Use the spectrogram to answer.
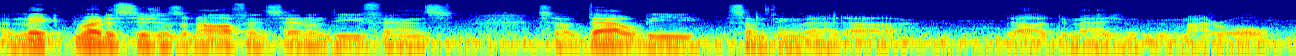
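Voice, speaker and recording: A man with a Serbian accent at a fairly low pitch, fairly quick pace and fairly even intonation, amid noticeable background noise and audible room echo. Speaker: college basketball player. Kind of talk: press interview. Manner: halting.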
